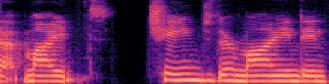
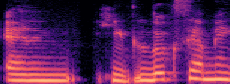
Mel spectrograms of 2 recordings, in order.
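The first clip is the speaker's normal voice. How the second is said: normal talking voice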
